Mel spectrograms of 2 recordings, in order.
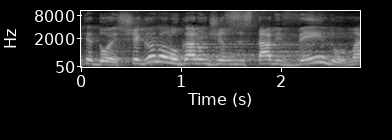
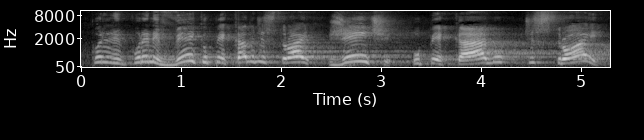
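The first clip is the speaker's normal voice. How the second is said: fervent preaching; 5 semitones higher than usual. Acted. Emphatic preaching about sin.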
